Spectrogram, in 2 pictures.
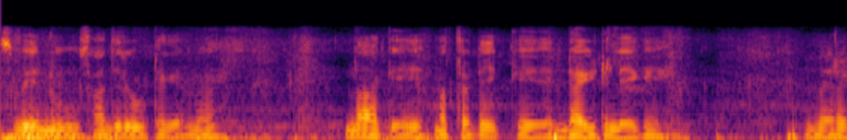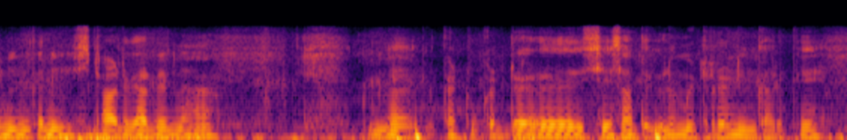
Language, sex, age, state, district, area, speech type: Punjabi, male, 18-30, Punjab, Shaheed Bhagat Singh Nagar, rural, spontaneous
